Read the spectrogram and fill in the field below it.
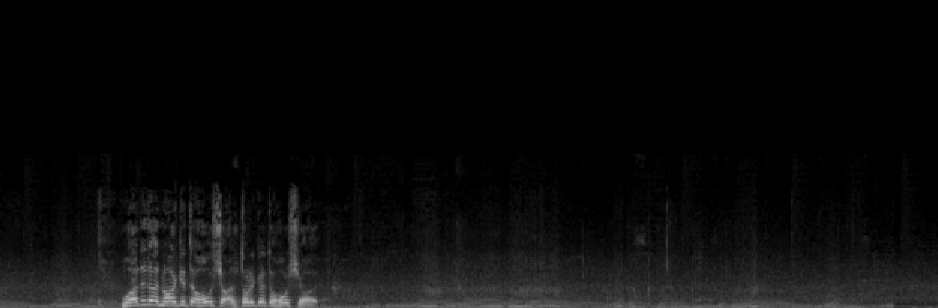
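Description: A motorbike engine idles and revs up and down.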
